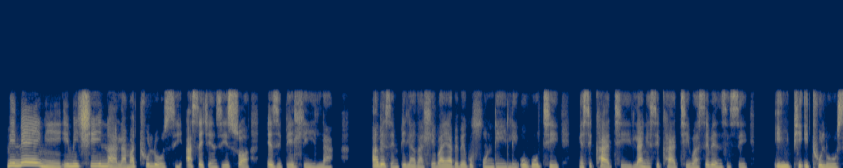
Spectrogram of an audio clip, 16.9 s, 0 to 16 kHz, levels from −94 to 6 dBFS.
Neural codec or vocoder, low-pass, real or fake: none; 7.2 kHz; real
